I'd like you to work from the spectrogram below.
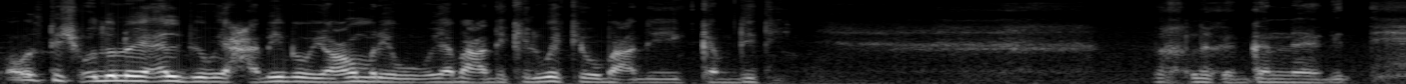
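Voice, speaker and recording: A man's voice: fairly high pitch, husky. A man with an Egyptian accent hosting a live stream, chatting playfully with viewers and teasing them as he answers comments. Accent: Egyptian Arabic.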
